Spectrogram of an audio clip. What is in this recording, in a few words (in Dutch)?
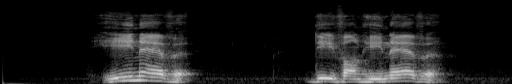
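hiernaast, Limburgse gesproken woordenboeken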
